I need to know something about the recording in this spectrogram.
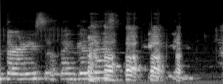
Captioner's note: laughing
